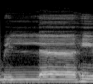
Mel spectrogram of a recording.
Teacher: اس میں جلالت اللہ عز و جل کے لام سے پہلے با کے نیچے زیر ہے تو اس لام کو پر نہیں بلکہ باریک ہی پڑھیں گے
